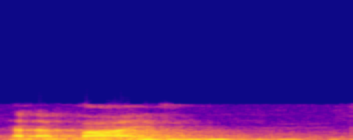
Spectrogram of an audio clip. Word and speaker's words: analyze: هنا analyze الواي هنا بتتنطق اي، انما هنا بتقول analysis معناها تحليل.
